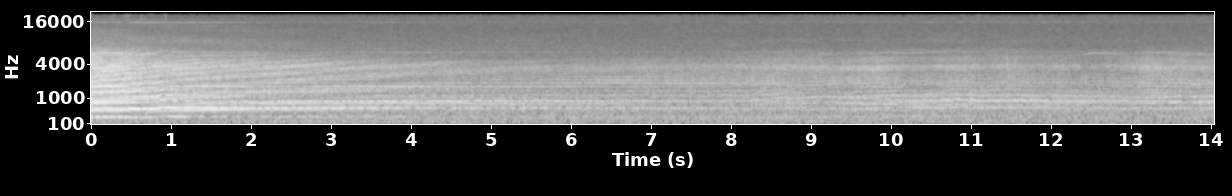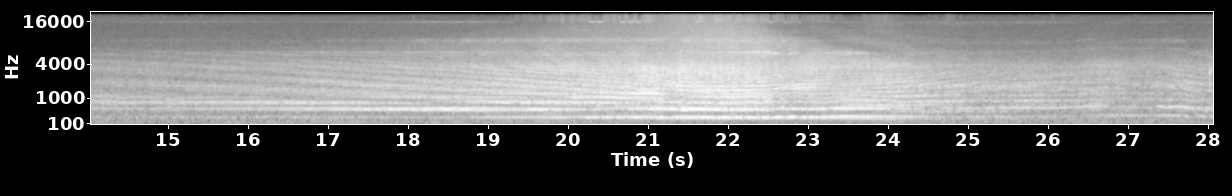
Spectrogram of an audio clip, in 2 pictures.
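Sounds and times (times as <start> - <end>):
drone propeller whine: 0.0 - 6.7, 10.8 - 28.0.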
